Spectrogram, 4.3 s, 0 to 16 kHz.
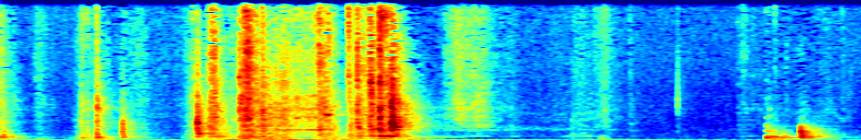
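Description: Top cover of a QNAP H686 NAS case being unlatched and slid off: a couple of clicks, then about a second of scraping and rattling, and a last click near the end.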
